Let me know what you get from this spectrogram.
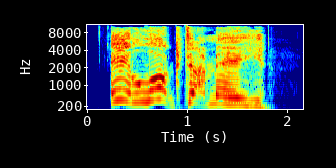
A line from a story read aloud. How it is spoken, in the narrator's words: she shouted, still glaring at the frightened dog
